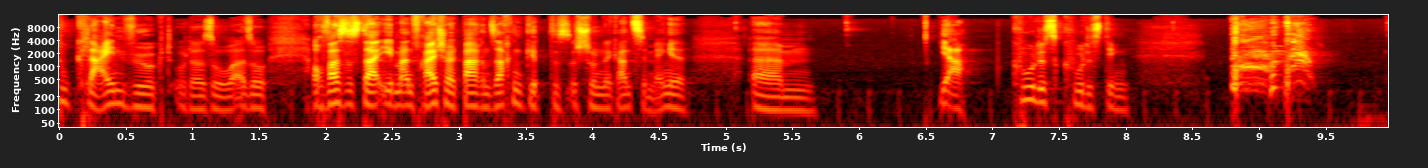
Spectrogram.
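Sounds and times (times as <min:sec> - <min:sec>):
speech: 0:00.0 - 0:05.8, 0:06.6 - 0:09.4
faint breathy sound: 0:01.6 - 0:01.9, 0:04.8 - 0:05.2, 0:08.1 - 0:08.7
raspy coughs: 0:08.8 - 0:09.6.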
